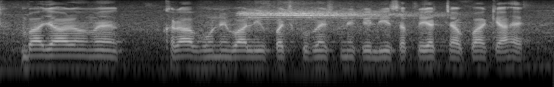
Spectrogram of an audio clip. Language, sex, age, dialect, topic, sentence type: Hindi, male, 18-24, Awadhi Bundeli, agriculture, statement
